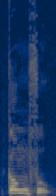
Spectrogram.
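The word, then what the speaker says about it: 功夫: pin yen so kung foo in chinese is pronounced gongfu it's one of these words with more than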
